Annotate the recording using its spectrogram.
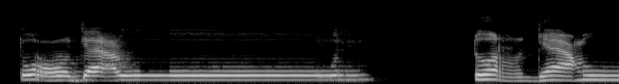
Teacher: Perhatikan nun sukunnya nun jangan lama-lama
